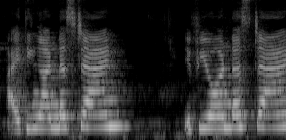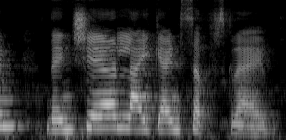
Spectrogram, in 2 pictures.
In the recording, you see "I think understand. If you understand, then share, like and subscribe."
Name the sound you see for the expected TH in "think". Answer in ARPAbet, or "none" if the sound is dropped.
T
